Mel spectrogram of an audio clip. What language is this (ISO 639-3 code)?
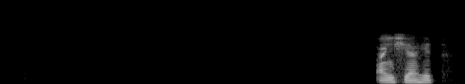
mar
